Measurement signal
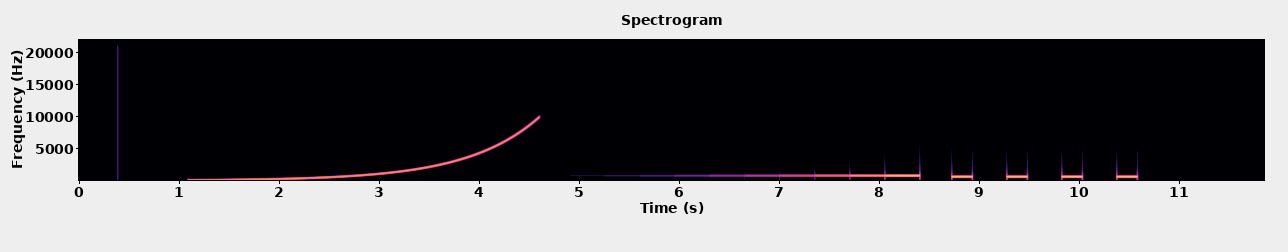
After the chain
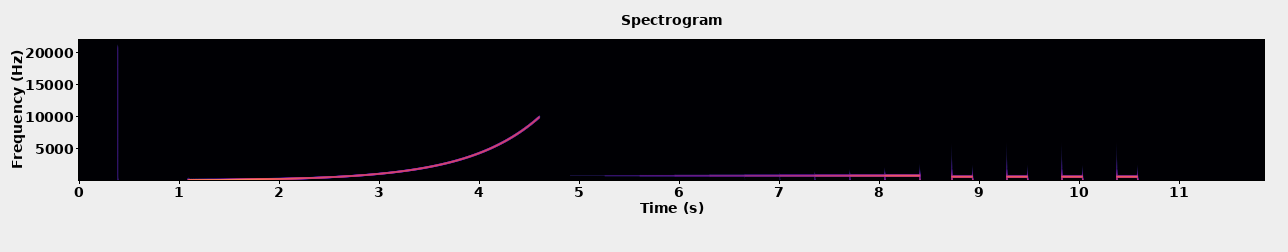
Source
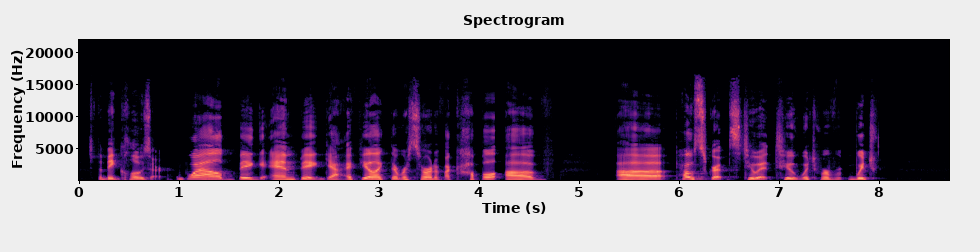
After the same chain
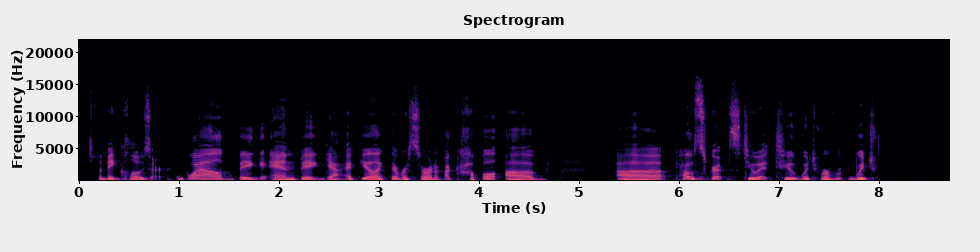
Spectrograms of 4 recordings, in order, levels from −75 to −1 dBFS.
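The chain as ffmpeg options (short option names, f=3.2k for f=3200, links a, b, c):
-filter_complex "[0:a]acrossover=split=220[a][b];[b]acompressor=threshold=-59dB:ratio=1.5:attack=4.4:release=212:knee=2.83:detection=peak[c];[a][c]amix=inputs=2:normalize=0"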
